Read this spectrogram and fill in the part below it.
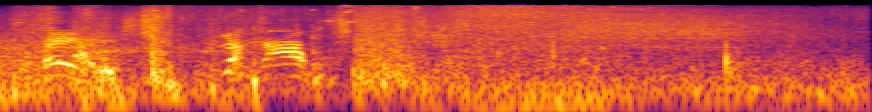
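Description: A magic blast whooshes and crackles.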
